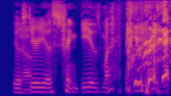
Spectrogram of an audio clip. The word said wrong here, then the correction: Osteo Striga: Please learn how to say it right. – Pronounce it right. Osteo String Cheese? – Yeah, Osteo Striga. Yeah. – That's right.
